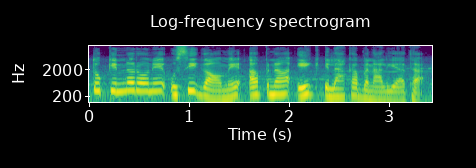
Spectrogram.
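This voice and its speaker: A woman's voice: fairly high pitch, very animated, normal speed, darkish tone, soft background music. A woman narrating a cartoon horror story in a dramatic storytelling voice.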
